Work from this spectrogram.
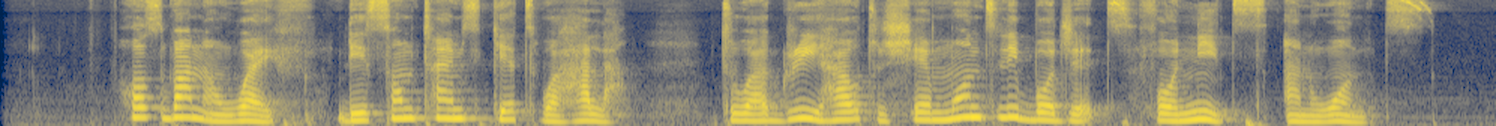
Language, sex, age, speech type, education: Nigerian Pidgin, female, 30-45, spontaneous, tertiary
